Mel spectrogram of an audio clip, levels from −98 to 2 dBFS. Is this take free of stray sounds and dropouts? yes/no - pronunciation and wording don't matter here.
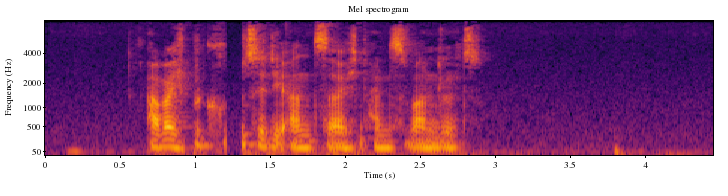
no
